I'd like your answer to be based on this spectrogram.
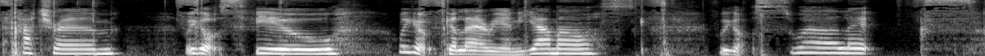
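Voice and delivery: ordinary talk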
